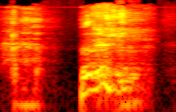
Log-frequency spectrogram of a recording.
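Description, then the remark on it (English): Two harsh, breathy coughs a moment apart, the second louder and more abrupt, with a brief rasp trailing after; no talking. “Still got this cough, sorry.”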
